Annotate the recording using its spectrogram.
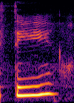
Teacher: thi kasroh bertemu dengan ya sukun adalah mad tabi'i, dibacanya panjang 2 harokat. Kemudian minhum nun sukun bertemu dengan ha, ini adalah hukum tajwid dari idhar.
